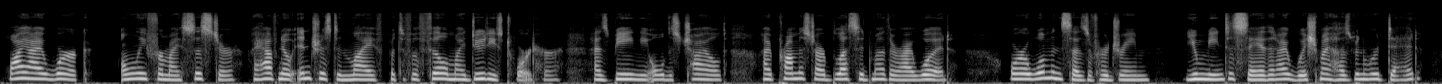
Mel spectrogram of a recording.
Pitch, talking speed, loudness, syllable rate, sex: 230 Hz, 210 wpm, -19 LUFS, 5.3 syllables/s, female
